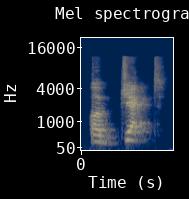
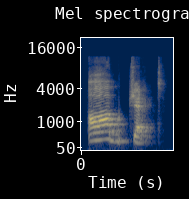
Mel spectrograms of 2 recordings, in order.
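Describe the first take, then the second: First: The stress is on the second syllable. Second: The stress is on the first syllable. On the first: It means to disagree. "The second one ... this is to disagree" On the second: It names a thing. "The first version ... This is a thing"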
